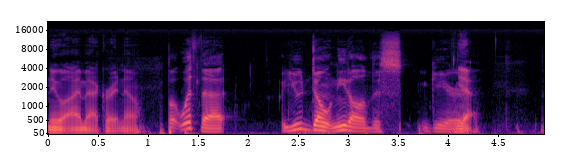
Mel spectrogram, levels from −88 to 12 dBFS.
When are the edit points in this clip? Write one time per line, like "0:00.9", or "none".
none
